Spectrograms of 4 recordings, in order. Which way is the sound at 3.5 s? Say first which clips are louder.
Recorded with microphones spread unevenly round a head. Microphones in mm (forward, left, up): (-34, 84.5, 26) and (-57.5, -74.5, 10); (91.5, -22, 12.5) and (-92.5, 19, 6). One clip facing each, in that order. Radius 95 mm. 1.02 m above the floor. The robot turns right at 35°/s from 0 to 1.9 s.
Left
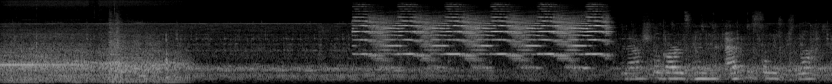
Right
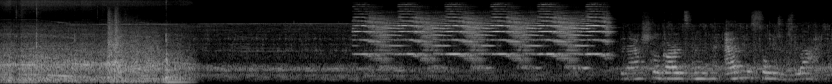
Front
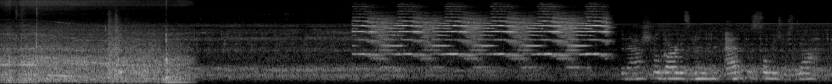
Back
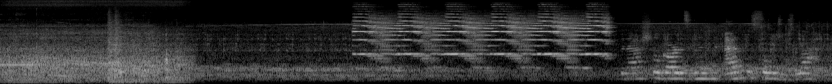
Left 2 dB, even; 5° left.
